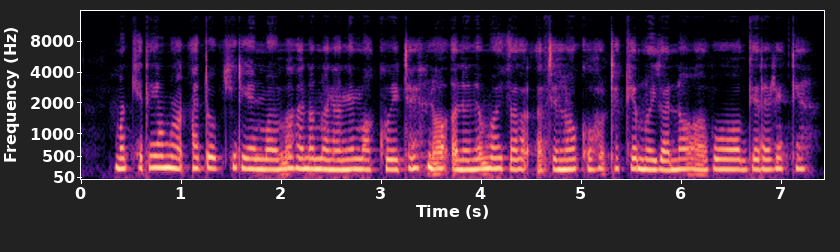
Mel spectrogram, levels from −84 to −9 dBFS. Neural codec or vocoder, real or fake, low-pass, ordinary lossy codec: codec, 32 kHz, 1.9 kbps, SNAC; fake; 14.4 kHz; none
